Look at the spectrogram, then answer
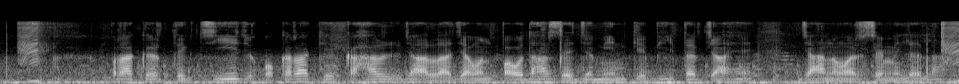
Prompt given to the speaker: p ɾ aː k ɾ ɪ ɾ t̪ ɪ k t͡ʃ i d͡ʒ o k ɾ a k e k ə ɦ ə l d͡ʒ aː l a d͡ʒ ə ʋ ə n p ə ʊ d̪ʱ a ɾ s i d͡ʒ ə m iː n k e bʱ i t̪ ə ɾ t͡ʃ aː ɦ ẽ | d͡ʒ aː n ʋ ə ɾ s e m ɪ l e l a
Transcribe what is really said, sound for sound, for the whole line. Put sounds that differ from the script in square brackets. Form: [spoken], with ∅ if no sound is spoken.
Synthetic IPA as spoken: p ɾ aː k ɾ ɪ ɾ t̪ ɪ k t͡ʃ i d͡ʒ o k ɾ a k e k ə ɦ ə l d͡ʒ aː l a d͡ʒ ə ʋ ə n p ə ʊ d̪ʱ a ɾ s [e] d͡ʒ ə m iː n k e bʱ i t̪ ə ɾ t͡ʃ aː ɦ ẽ | d͡ʒ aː n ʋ ə ɾ s e m ɪ l e l a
